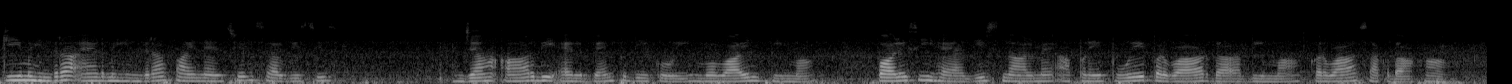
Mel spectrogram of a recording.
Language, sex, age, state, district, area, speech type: Punjabi, female, 45-60, Punjab, Rupnagar, rural, read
